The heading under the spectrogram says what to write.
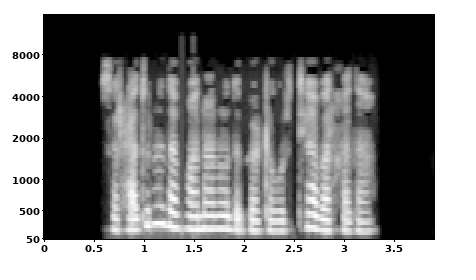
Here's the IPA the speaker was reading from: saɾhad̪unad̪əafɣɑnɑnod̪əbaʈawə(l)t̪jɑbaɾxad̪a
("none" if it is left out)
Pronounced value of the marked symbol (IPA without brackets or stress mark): ɾ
